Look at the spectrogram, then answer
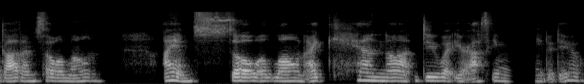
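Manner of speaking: mock crying out, broken between sobs. Speaker recalls crying alone while driving during a divorce, retelling own sobbing. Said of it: "I was just sobbing and saying".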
